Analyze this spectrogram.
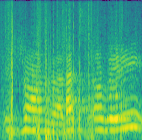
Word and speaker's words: genre: जॉनरा क्या होता है, जॉनरा को प्लीज डोंट प्रोनाउंस विद जेनरे या I don't know कैसे प्रोनाउंस करते हैं, it's called genre, that's a French word basically, so उसको जैसा था वो वैसे ही उठा लिया गया, those are called loan words, तो genre बोला जाता है।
